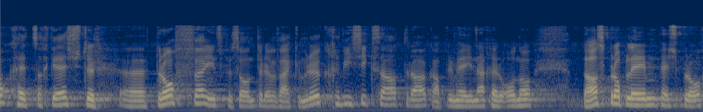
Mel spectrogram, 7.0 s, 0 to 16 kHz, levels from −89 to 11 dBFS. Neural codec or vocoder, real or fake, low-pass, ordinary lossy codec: none; real; 7.2 kHz; none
